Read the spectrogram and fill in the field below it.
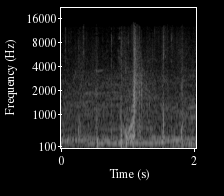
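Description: Horse hooves clip-clop in a steady, even rhythm at a walking pace, moderately loud, over a low continuous background hum.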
